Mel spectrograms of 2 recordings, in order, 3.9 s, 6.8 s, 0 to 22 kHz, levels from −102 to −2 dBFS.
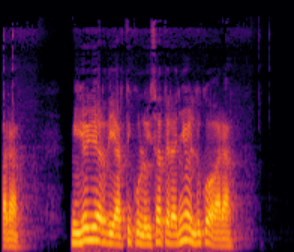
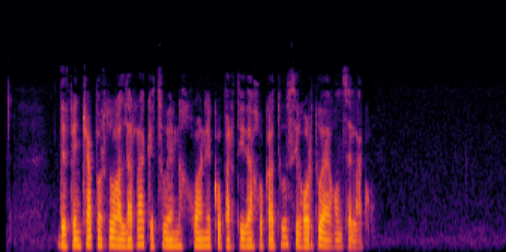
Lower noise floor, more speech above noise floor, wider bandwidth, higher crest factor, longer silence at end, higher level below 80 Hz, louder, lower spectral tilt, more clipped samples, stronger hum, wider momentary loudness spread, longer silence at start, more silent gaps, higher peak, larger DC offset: second, -71 dBFS vs -75 dBFS; first, 53 dB vs 49 dB; first, 14.5 kHz vs 6.8 kHz; second, 14 dB vs 24 dB; second, 0.8 s vs 1.95 s; about the same, -60 dBFS vs -58 dBFS; first, -18 LUFS vs -27 LUFS; about the same, -9 dB/octave vs -9 dB/octave; neither; neither; about the same, 9 LU vs 7 LU; second, 0.05 s vs 0.75 s; neither; about the same, -6 dBFS vs -4 dBFS; neither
